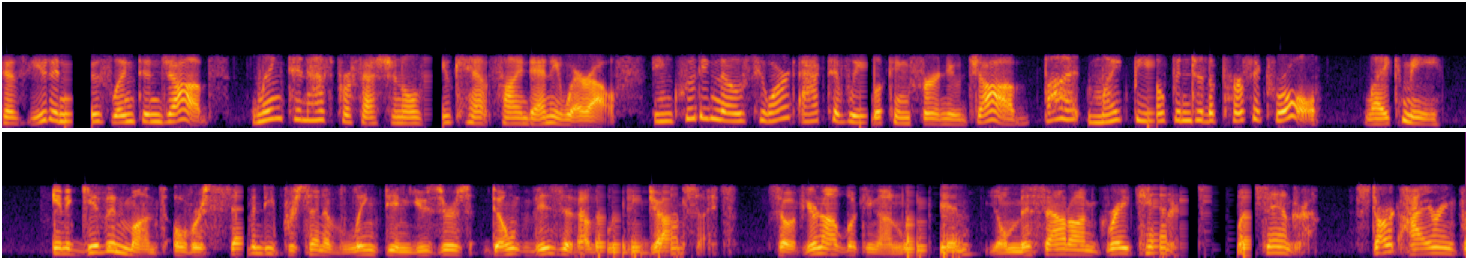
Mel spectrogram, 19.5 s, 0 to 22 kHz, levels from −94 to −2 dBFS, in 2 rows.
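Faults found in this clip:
Packet loss with pitch repetition, eight spots: 0.42 s (180 ms gap), 2.82 s (120 ms), 5.72 s (80 ms), 7.64 s (60 ms), 11.32 s after "a given month over" (80 ms), 13.58–14.38 s after "users don't visit" (scattered, 400 ms total), 15.80–16.16 s between "you're not looking on" and "you'll miss out on", and 17.44–18.12 s (460 ms, worst run 120 ms). Jitter buffer/PLC re-loops the last pitch cycle. Short drops sound held and buzzy, longer ones fade to silence. Losses come in steps that fit 20 ms packets, all on a clean G.711 narrowband line.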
